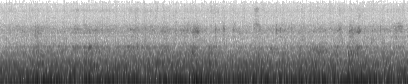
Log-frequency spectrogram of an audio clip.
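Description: Moving passenger train rumbling steadily on the track, heard from inside the carriage, with a slightly louder knock about three seconds in.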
